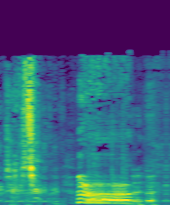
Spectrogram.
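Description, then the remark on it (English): A voice imitates a frantic horse whinny: after a brief murmured lead-in, a loud, strained, wavering cry bursts out and holds for about a second before trailing off. “The horse is like frantically knocking over gravestones, yelling.”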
